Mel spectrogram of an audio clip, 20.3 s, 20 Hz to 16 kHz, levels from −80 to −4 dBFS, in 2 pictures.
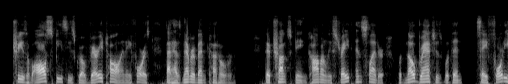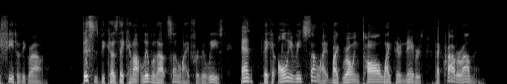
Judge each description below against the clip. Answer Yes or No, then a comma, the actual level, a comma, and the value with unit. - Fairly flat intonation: No, average, 5.1 semitones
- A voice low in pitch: Yes, low, 105 Hz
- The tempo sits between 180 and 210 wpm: Yes, average, 185 wpm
